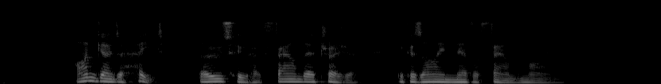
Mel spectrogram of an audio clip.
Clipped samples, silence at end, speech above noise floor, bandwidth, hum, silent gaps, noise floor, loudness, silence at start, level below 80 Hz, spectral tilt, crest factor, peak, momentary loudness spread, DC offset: under 0.1%; 1 s; 40 dB; 8 kHz; none; none; -86 dBFS; -47 LUFS; 0.75 s; -78 dBFS; -5.5 dB/octave; 20 dB; -28 dBFS; 17 LU; under 0.1%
